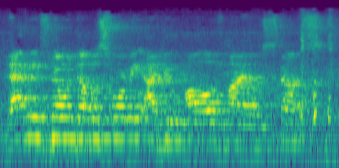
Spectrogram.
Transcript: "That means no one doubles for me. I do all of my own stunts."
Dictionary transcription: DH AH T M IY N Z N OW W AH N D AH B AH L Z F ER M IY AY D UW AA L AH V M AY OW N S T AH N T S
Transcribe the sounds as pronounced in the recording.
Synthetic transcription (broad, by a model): DH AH T M IY N Z N OW W AH N D AH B L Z F ER M IY AY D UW AA L AH V M AY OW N S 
